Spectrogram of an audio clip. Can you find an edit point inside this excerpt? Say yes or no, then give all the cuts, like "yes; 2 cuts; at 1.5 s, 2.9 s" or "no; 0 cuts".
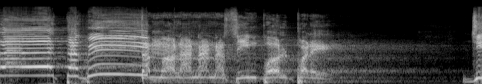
yes; 1 cut; at 1.4 s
